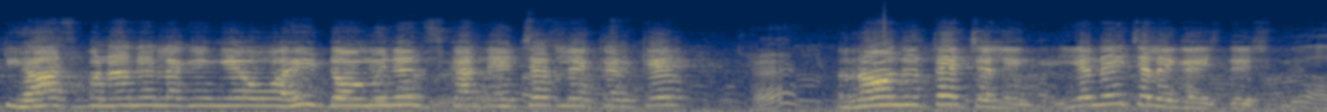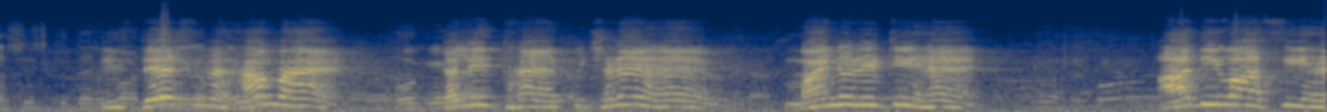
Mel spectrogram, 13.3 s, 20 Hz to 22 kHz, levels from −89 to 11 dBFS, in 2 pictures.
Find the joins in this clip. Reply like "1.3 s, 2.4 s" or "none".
none

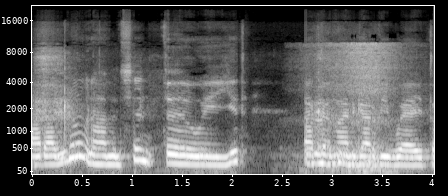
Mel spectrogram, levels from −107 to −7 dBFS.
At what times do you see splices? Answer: 2.8 s

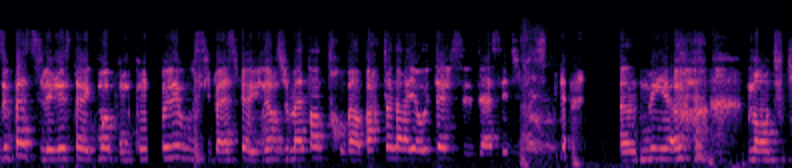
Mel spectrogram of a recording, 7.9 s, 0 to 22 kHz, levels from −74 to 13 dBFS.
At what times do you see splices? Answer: none

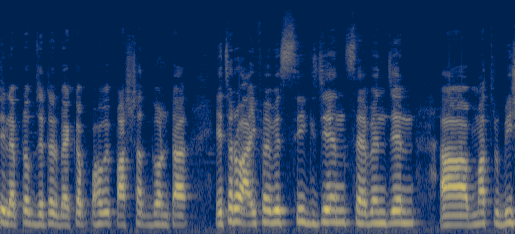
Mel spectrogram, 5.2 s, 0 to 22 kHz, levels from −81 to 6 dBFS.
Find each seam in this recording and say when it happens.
none

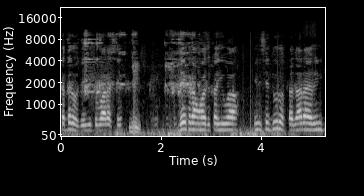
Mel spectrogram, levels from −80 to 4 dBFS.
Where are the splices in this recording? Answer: none

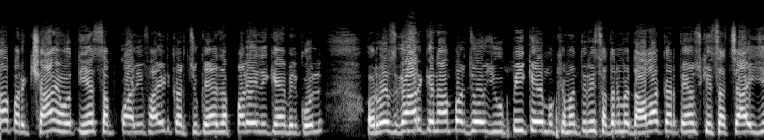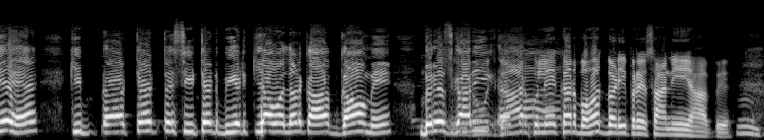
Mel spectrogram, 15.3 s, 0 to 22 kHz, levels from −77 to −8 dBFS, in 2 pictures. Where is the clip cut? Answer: 12.8 s

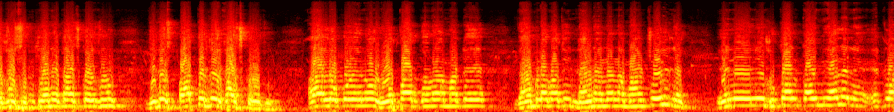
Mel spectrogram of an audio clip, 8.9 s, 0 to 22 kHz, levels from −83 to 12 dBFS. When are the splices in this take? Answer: none

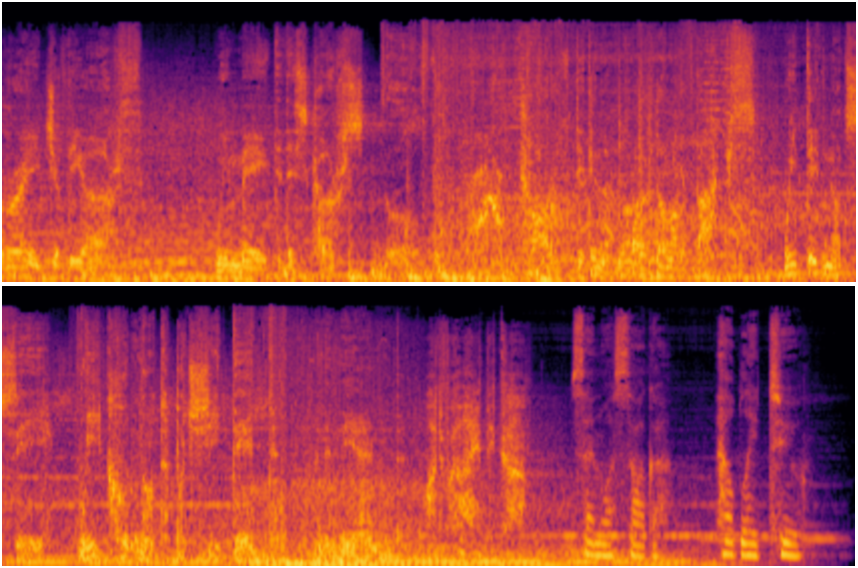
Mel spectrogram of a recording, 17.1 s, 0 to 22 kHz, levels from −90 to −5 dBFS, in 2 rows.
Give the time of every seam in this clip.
none

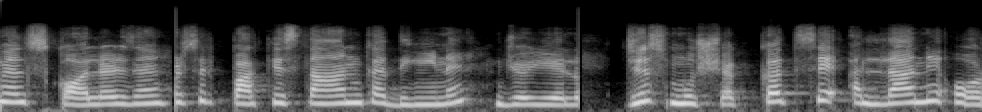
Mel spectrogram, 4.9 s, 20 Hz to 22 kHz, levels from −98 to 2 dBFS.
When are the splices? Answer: 0.9 s, 2.9 s

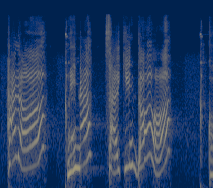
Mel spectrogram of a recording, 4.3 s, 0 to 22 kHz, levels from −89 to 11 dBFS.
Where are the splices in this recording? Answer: none

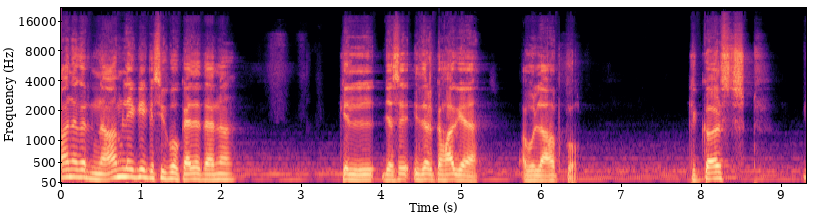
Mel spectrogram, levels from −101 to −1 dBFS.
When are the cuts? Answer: 6.5 s, 7.8 s

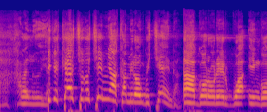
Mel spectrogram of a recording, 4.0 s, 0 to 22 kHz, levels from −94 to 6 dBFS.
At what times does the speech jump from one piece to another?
0.7 s, 2.8 s

